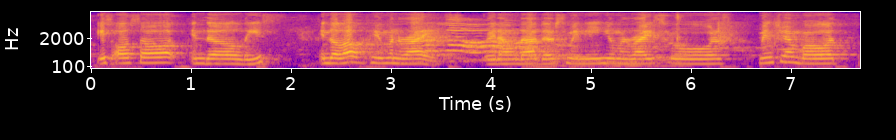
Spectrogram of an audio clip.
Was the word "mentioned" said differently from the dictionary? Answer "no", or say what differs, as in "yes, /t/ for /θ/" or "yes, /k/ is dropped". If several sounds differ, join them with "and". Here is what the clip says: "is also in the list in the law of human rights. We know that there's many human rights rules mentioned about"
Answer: yes, /d/ is dropped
